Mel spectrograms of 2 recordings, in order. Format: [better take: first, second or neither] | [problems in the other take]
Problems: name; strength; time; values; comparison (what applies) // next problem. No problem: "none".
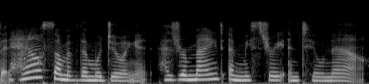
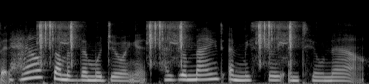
first | background sound (Camera); 4 dB below the speech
